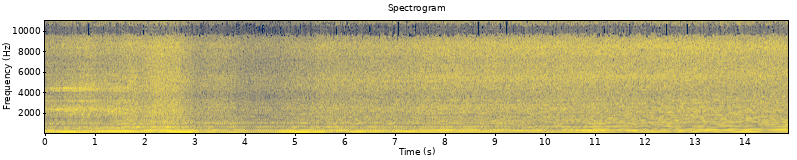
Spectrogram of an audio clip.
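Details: Custom LS 441ci 700hp V8 for a 1969 Chevelle Malibu, re-sleeved Dart block, Eagle forged rotating assembly, Mahle forged pistons, Holley fuel system, fresh build on the dyno: strong even rumble climbing and settling through revs, no knocks or misses; normal running.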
